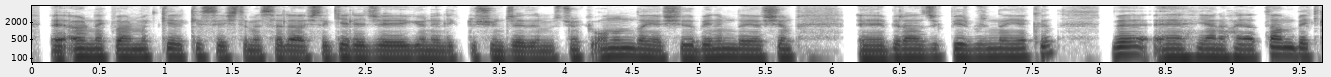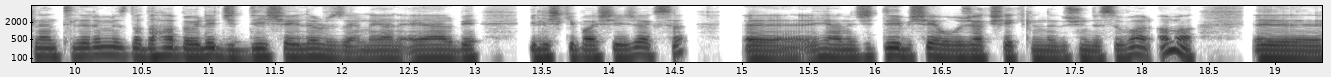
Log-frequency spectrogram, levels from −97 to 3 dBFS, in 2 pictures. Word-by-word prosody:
eee, 95 - +3
örnek 110 0 +1
vermek 105 0 +1
gerekirse, 105 -2 -1
işte, 95 +1 -2
mesela, 95 -1 +1
işte, 95 0 -3
geleceğe 95 -1 +1
yönelik 95 -1 -1
düşüncelerimiz. 90 -1 -1
Çünkü 100 +2 -4
onun 115 +1 +2
da 110 - +2
yaşı, 100 0 0
benim 105 +1 +2
de 105 - +2
yaşım, 105 0 +1 0.5
eee, 95 -1 +2
birazcık 105 0 0
birbirine 110 +1 +1
yakın 120 +7 -2 0.4
ve, 130 0 +1
eee, 105 +1 +1
yani, 110 -1 +2
hayattan 105 +4 +1
beklentilerimiz 120 +2 -1
de 115 -2 0
daha, 115 +1 +1
böyle, 110 +2 +3
ciddi 100 +2 0
şeyler 110 0 +1
üzerine. 95 -2 -2
Yani, 95 0 -1
eğer 100 0 +1
bir 100 0 0 0.4
ilişki 100 +1 0
başlayacaksa, 105 +3 0 0.5
eee, 95 - +4 0.5
yani, 100 -1 +1
ciddi 110 +2 +1
bir 105 - -1
şey 115 +2 +2
olacak 100 -1 +1
şeklinde 95 -1 -2
düşüncesi 95 +1 -1
var. 130 -1 0
Ama, 170 - +1 0.4
eee, 95 -2 +3
105 Hz, 150 wpm, -23 LUFS, 95-110 Hz, 0.5 s, eee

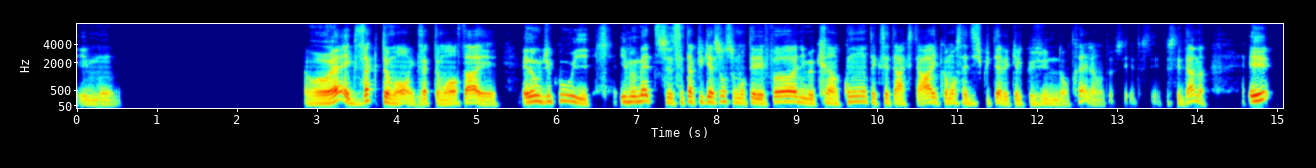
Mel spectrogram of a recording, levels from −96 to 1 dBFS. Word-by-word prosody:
ils 105 -1 -9
m'ont 95 -1 -10 2.3
Ouais, 110 +2 +5
exactement, 125 - +2
exactement 110 +2 -2
ça 125 +2 +3
et 95 -1 -4 0.3
et - - +6
donc 160 +1 +4
du 155 +3 -2
coup, 170 +2 -2
ils 115 -6 -2 0.4
ils 145 - 0
me 145 +1 +2
mettent 170 +2 +2
ce 130 - -4
cette 130 +5 -3
application 140 +1 +1
sur 145 -3 -8
mon 120 -1 -4
téléphone. 145 +6 +4
Ils 125 - -3
me 115 - -1
créent 105 - -5
un 110 - -2
compte 150 +6 -4
et 125 - -3
cetera 110 -1 -2
et 110 - -11
cetera. 115 +5 0
Ils 130 - -4
commencent 125 -1 -5
à - - -2
discuter 110 +1 -6
avec 100 -4 -3
quelques-unes 105 +1 -9
d'entre 95 +8 -10
elles, 155 - -5
hein, 95 -1 -13
de - - -21
ces - - -22
de - - -30
ces - - -28
de - - -26
ces - - -11
dames - - -3 0.6
et 180 - +7
120 Hz, 185 wpm, -23 LUFS, 105-145 Hz, 2.3 s, et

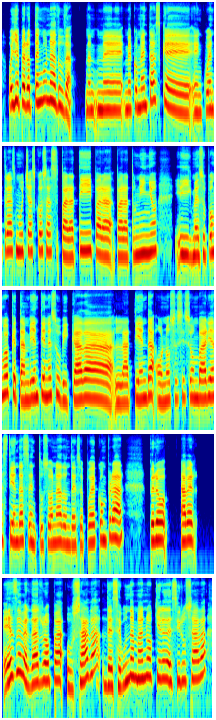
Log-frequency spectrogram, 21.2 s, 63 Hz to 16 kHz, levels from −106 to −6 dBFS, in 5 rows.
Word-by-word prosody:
Oye, 305 +4 +3
pero 275 -2 +4
tengo 310 +5 +1
una 330 -2 +4
duda. 240 -7 -2 0.2
Me 220 -1 -5
me 225 -1 -1
me 230 0 -3
comentas 270 +7 -1
que 220 - +1
encuentras 230 +5 -3
muchas 245 0 -2
cosas 250 -1 -5
para 200 -2 0
ti, 260 +5 0
para 215 -6 -1
para 200 -1 -1
tu 210 +2 -9
niño, 235 +4 +1 0.3
y 220 +2 -1
me 210 0 0
supongo 235 +6 0
que 250 -3 0
también 215 +2 0
tienes 245 +1 -1
ubicada 215 -2 +2
la 185 +1 -2
tienda, 220 +5 0
o 195 0 -3
no 200 +2 -3
sé 215 +2 -10
si 230 +1 -10
son 225 0 -3
varias 225 +1 +1
tiendas 235 -1 -2
en 225 -2 -2
tu 200 - -8
zona 220 +2 -2
donde 200 -1 -4
se 200 0 -8
puede 220 +2 -1
comprar, 250 +2 +1 0.5
pero, 240 +1 +4 0.2
a 230 - +3
ver, 240 -1 +1 0.3
¿es 310 +7 +3
de 395 0 +3
verdad 255 -3 +3
ropa 280 +1 +2
usada? 265 - +2 0.2
¿De 230 -1 +2
segunda 265 +10 +1
mano, 310 +1 +2
quiere 300 -2 -1
decir 275 -1 0
usada? 295 +6 +1
230 Hz, 160 wpm, -19 LUFS, 215-265 Hz, 0.5 s, pero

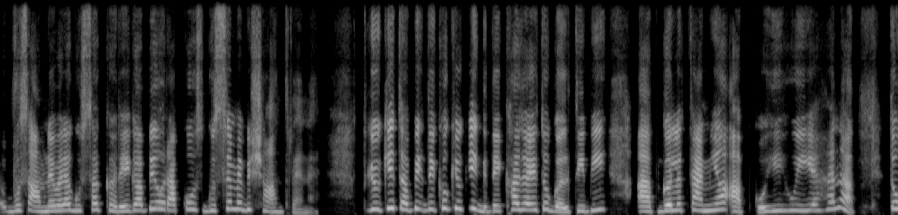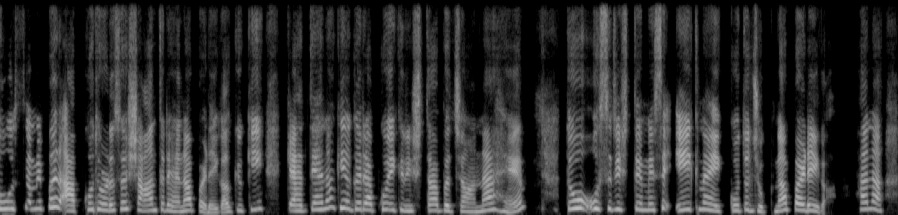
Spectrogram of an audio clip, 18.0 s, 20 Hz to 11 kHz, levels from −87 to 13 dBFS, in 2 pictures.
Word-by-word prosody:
वो 285 - -3
सामने 255 -2 +1
वाला 285 +2 +2
ग़ुस्सा 295 +3 -3
करेगा 280 +1 0
भी 365 - +3
और 355 -2 -2
आपको 295 +4 -1
उस 310 -6 -8
ग़ुस्से 285 +9 -2
में 355 -1 -1
भी 330 - -2
शांत 215 -5 -5
रहना 175 -3 -13
है - - -24 0.5
क्योंकि 345 +5 +4
तभी 355 +2 +3
देखो 350 +5 -1
क्योंकि 390 0 +2
देखा 275 +7 0
जाए 325 -1 +4
तो - - -3
ग़लती 240 +1 0
भी 320 +6 0 0.3
आप 250 -2 +4
ग़लतफ़हमियाँ 305 +2 +3
आपको 220 0 0
ही 260 +5 -3
हुई 285 0 -4
है, 295 0 -1
है 360 - 0
ना? - - +1 0.4
तो 370 0 +2
उस 365 - -3
समय 375 +1 -2
पर 460 0 +4
आपको 275 +5 -2
थोड़ा-सा 325 +1 -1
शांत 305 +2 0
रहना 275 +2 +1
पड़ेगा 205 -7 -3
क्योंकि 290 +9 -2 0.3
कहते 280 +3 +2
हैं 340 - +1
ना 425 - -2
कि 415 - +4
अगर 350 -3 -1
आपको 325 +2 -1
एक 320 -2 0
रिश्ता 290 +1 -2
बचाना 255 0 -1
है, 345 - +2 0.4
तो 390 +2 +4
उस 380 -1 -1
रिश्ते 350 0 0
में 320 0 -1
से 410 +6 -1
एक 340 +2 +4
ना 340 - +1
एक 270 -4 +2
को 285 0 -3
तो 325 - -2
झुकना 260 +3 -1
पड़ेगा। 295 -5 +3 0.3
है 355 - +3
ना? 350 -4 0
300 Hz, 220 wpm, -22 LUFS, 270-345 Hz, 0.5 s, क्योंकि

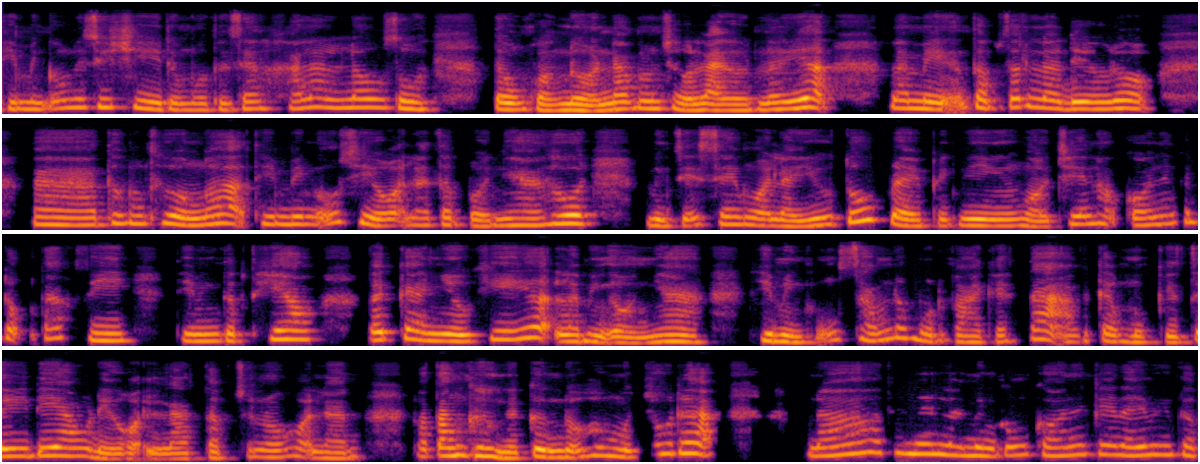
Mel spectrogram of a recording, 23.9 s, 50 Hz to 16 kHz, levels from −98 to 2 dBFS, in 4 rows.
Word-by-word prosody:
thì 220 - -2
mình 220 -1 -1
cũng 245 +4 -4
đã 275 - -1
duy 280 0 -1
trì 250 -6 0
được 205 -1 -3
một 200 0 -4
thời 205 - -5
gian 230 +2 -4
khá 240 - -7
là 280 +1 -3
lâu 270 +1 0
rồi, 235 -4 +2 0.3
tầm 210 -1 +4
khoảng 195 -2 0
nửa 185 -3 +5
năm 225 +5 +2
trở 195 -6 +1
lại 190 -1 +2
gần 185 +2 -1
đây 225 +4 +3
á, 280 -2 +5 0.3
và 255 - -1
mình 230 -3 +4
cũng - - -6
tập 265 -3 0
rất 280 +2 0
là 260 -4 0
đều 225 0 +4
luôn. 245 -1 +2 0.4
Và 230 -2 -1
thông 270 0 -1
thường 250 -6 +3
á, 270 +1 0
thì 255 -3 -3
mình 250 0 0
cũng 300 - -3
chỉ, 290 -7 0
gọi 205 +1 -1
là, 220 -1 -5
tập 230 0 -3
ở 195 -1 -1
nhà 220 +2 -1
thôi, 275 +1 +8 0.3
mình 200 -2 0
sẽ 210 +2 -3
xem, 245 +1 -3
gọi 210 -3 0
là, 195 - 0
YouTube 320 - +3
này, 195 -2 +3
việc 200 +2 -7
nhìn 205 -1 +4
ở 175 -3 -2
trên 255 +4 -1
họ 270 -2 -5
có 220 - -3
những 260 +4 -5
cái 315 - -6
động 295 - -5
tác 315 +1 -6
gì 235 -1 +1 0.3
thì 220 - +1
mình 220 +1 +2
tập 230 - 0
theo. 280 0 +3 0.3
Với 255 0 +4
cả 295 -4 +1
nhiều 220 -2 +6
khi 280 +2 0
á 335 - +3
là 215 0 +3
mình 205 -3 +1
ở 180 -2 +1
nhà 200 +4 +1 0.3
thì 230 - +4
mình 200 -3 +3
cũng 240 - -7
sắm 265 -1 -4
được 320 -1 -2
một 215 -5 -2
vài 195 -2 -3
cái 200 - -5
tạ 285 -4 -1
với 205 +2 -8
cả 215 - -1
một 190 -2 -3
cái 185 -1 -2
dây 250 +1 +3
đeo 260 -2 +2
để, 185 -5 0
gọi 165 0 -4
là, 170 +1 -2
tập 195 -1 -4
cho 225 - -10
nó, 215 0 -2
gọi 235 -3 -6
là, 185 -1 -3 0.3
nó 235 - -5
tăng 265 +1 +4
cường 260 -5 +4
cái 185 -1 +1
cường 225 -3 +6
độ 215 -1 +1
hơn 265 0 -1
một 220 - +1
chút 325 +1 -3
á. 345 -1 +3 0.5
Đó, 315 +8 0
nên 325 -2 +3
là 300 - +1
mình 265 -2 +3
cũng 280 +2 -3
có 275 -4 -4
những 295 +3 -4
cái 300 -1 -3
đấy 275 -1 +1
mình 295 +1 -3
tập 275 -3 -3
235 Hz, 300 wpm, -23 LUFS, 210-275 Hz, 0.5 s, thôi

